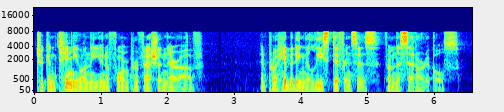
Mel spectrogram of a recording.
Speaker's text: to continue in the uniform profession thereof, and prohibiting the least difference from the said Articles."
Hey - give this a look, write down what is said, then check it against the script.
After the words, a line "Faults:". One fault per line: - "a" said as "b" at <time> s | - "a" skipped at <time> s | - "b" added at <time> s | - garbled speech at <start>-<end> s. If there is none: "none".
to continue on the uniform profession thereof, and prohibiting the least differences from the said Articles."
Faults:
- "in" said as "on" at 0.7 s
- "difference" said as "differences" at 4.5 s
